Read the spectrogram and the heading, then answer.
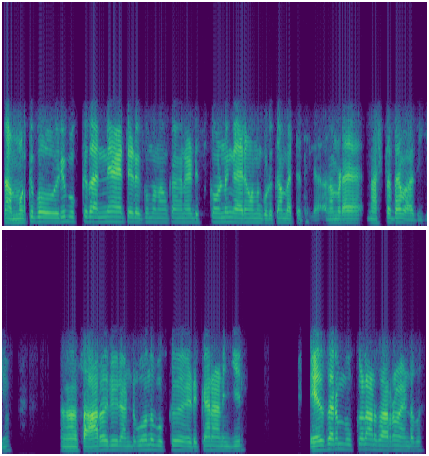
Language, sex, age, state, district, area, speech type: Malayalam, male, 18-30, Kerala, Kottayam, rural, conversation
